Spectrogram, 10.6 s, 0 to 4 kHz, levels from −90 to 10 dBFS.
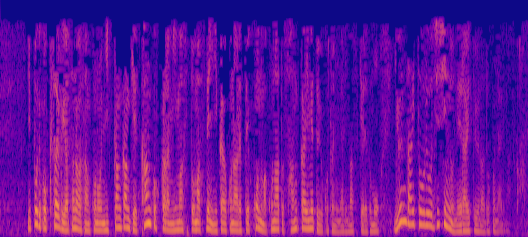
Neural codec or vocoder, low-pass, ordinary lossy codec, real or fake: autoencoder, 48 kHz, 128 numbers a frame, DAC-VAE, trained on Japanese speech; 3.6 kHz; MP3, 16 kbps; fake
